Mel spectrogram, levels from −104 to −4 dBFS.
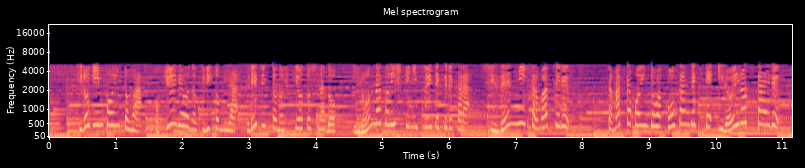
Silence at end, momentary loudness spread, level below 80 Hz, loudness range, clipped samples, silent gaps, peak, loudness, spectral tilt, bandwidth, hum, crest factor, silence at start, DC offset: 0 s; 4 LU; -32 dBFS; 1 LU; under 0.1%; none; -6 dBFS; -20 LUFS; -10.5 dB/octave; 5.4 kHz; none; 14 dB; 0 s; under 0.1%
